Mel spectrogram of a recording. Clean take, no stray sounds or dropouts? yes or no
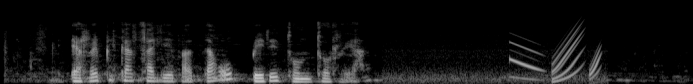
no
